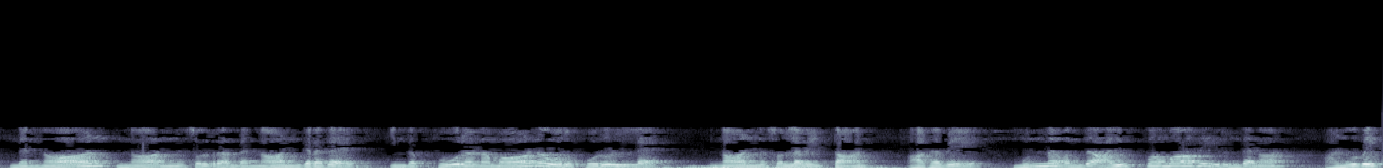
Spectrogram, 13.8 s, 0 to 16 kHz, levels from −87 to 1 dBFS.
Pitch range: 130-170 Hz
